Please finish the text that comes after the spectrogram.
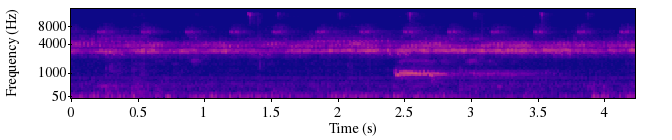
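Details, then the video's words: At night by Gowrie dam on Djuma Game Reserve, Sabi Sand Wildtuin, South Africa, a small owlet in a tree gives a single short, low trilled note that sags in pitch. A dense, shrill cricket chorus runs throughout. "Small Owlet in tree"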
